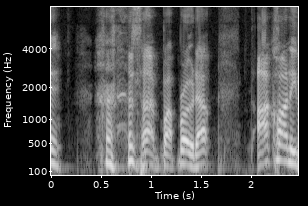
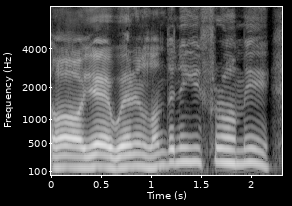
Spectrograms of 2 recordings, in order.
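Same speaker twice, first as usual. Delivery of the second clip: imitated Scottish accent. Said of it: "an Albanian Scottish accent".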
